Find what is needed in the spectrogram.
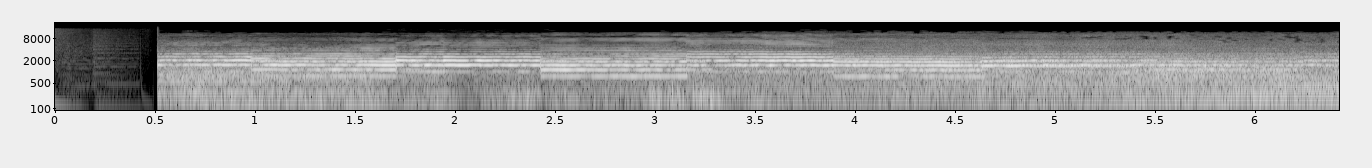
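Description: Dutch ambulance's two-tone siren, switching between a high and a low note about every three-quarters of a second, over the noise of a passing vehicle. It cuts in suddenly about half a second in.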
